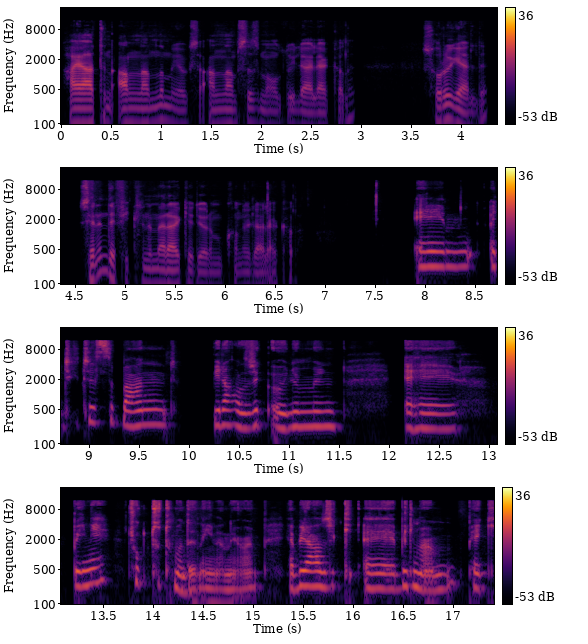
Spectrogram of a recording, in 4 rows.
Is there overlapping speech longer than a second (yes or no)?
no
